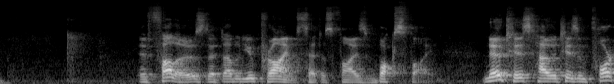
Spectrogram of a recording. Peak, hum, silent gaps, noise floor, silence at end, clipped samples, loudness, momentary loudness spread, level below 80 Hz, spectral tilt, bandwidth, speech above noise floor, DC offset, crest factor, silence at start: -2 dBFS; none; none; -54 dBFS; 0 s; under 0.1%; -21 LUFS; 15 LU; -56 dBFS; -5 dB/octave; 20 kHz; 33 dB; under 0.1%; 20 dB; 0 s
